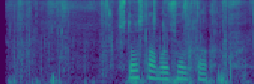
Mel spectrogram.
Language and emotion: Russian, neutral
